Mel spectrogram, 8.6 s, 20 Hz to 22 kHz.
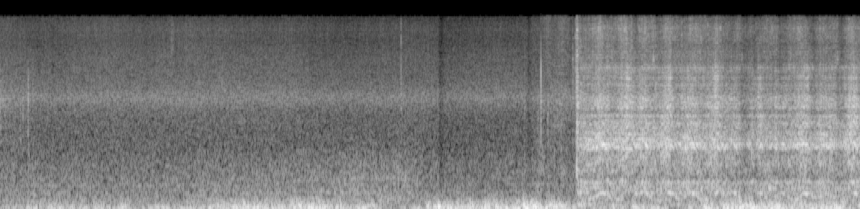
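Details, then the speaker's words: VW Thing Type 181 sitting since 1989 (32 years), spark confirmed; sluggish, uneven cranking about three to four turns a second never catches, starter dragging on a weak battery before swapping in a Tundra battery. "we need more juice you can hear this we still have spark spark yeah nice oh you got your headlight on cool bright hat yeah got sparkage we just need more juice"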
